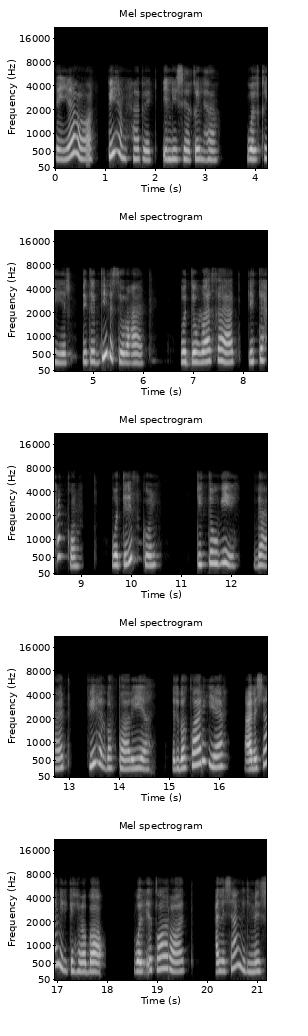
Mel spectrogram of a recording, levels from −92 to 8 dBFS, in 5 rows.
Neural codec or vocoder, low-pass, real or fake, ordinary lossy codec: autoencoder, 48 kHz, 32 numbers a frame, DAC-VAE, trained on Japanese speech; 7.2 kHz; fake; none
